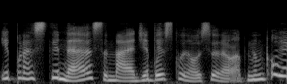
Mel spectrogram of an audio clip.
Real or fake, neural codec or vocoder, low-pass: fake; codec, 16 kHz, 0.5 kbps, FreqCodec, larger model; 7.2 kHz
